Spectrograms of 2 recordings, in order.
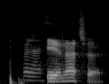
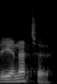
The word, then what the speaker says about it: Iheanacho: Iheanacho. You see the problem. You see, you made this case for him. That just ended there. Iheanacho, my pronunciation of Iheanacho is closer to the correct pronunciation than yours.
